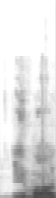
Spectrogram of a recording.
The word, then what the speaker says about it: Iman: I always thought that model Iman, or how do you pronounce her name? Iman, yeah.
